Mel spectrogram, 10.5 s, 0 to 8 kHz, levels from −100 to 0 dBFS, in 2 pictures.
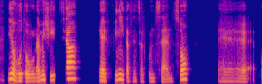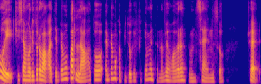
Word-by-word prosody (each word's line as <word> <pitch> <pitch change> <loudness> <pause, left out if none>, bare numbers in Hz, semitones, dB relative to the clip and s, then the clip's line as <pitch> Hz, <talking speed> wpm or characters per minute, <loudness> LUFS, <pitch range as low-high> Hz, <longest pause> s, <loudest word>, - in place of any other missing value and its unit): Io 190 0 +6
ho - - +6
avuto 125 -3 0
un'amicizia 160 +10 +1 0.4
che 135 - +2
è 125 - -5
finita 160 -6 -2
senza 120 -2 -17
alcun 110 0 -16
senso, 105 - -2 0.5
ehm, 110 -2 -10
e - - -24
poi - - +6
ci - - -12
siamo 150 -1 +2
ritrovati, 145 -5 +4
abbiamo 170 +8 -2
parlato 165 - +3
e 165 - -6
abbiamo 195 +4 -3
capito 130 -8 -6
che 130 - -13
effettivamente 170 +3 -9
non 120 +1 -12
aveva 130 -4 -4
veramente 140 -1 -2
un 115 0 -10
senso, 110 -3 -7 0.4
cioè - - +5
135 Hz, 165 wpm, -26 LUFS, 115-165 Hz, 0.5 s, Io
